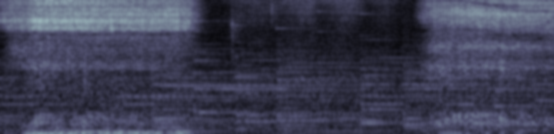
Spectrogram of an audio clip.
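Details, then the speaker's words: Sleep sound recorded with a smartphone snoring app; low rumbling snore with a quieter pause between breaths from a sleeper with a stuffy nose: snoring with nasal congestion. "If it's too stuffy, you feel suffocated You can't breathe well Then you open your mouth without realizing it"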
